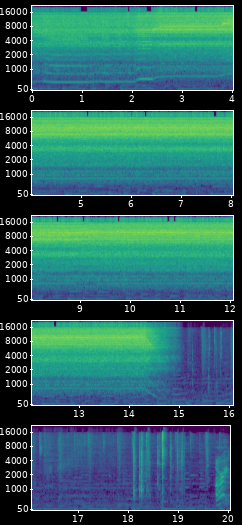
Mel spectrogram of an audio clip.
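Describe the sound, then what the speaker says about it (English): A countertop blender whirs loudly and steadily through bulletproof coffee for about fourteen seconds, its pitch rising as it speeds up, then it winds down abruptly and leaves quiet clicks and faint handling noise. "I'm gonna go ahead and blend this up"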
